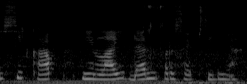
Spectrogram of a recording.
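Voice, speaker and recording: Fairly slow pace and fairly even intonation. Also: woman. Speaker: teacher-training student. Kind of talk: casual video presentation. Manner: hesitant, many fillers.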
